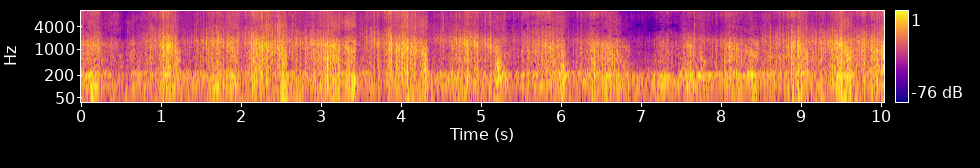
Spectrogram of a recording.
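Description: Long nails scratch and grip the black foam windscreen on a Blue Yeti microphone, partly squeezing the foam. The result is a steady, muffled, low-heavy rumble of dense rustling and crackling scrapes that shift between faster and slower strokes.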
